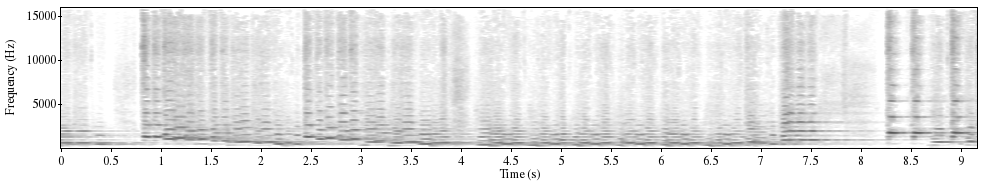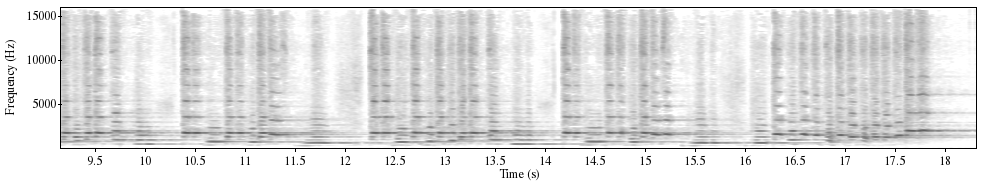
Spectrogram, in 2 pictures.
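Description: Flute music: a flute playing quick runs of notes in short phrases, with brief pauses between them.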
